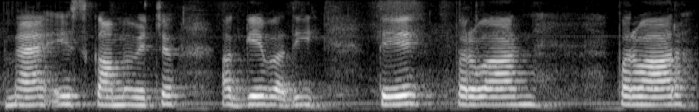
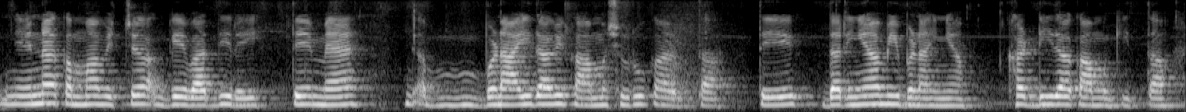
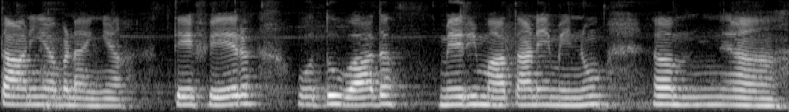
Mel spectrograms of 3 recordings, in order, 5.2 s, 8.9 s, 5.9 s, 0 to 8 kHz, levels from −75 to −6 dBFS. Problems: none marked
